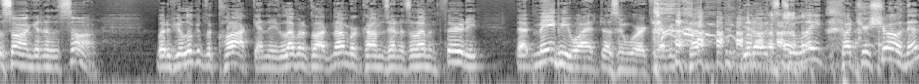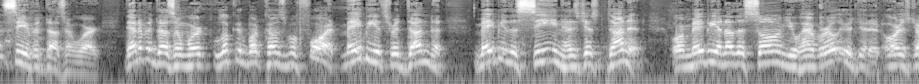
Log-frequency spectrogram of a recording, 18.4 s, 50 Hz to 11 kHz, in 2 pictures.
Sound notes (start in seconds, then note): 6.5 laughter from the panel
